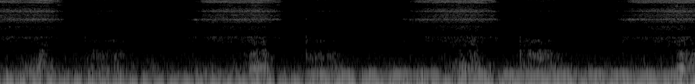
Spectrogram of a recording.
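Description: Rhythmic rough, rattling breathing sounds repeating with each breath during sleep: snoring, against a steady low background hum.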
